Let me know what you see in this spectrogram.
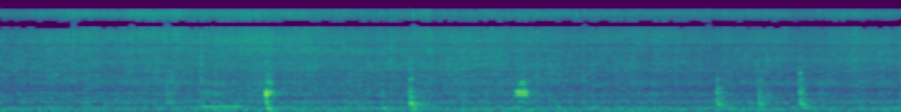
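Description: Sliced onions and ground spices sizzling in mustard oil in a pot while being stirred with a wooden spatula, which knocks and scrapes against the pot a few times.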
